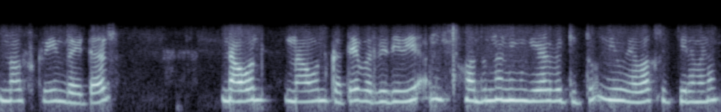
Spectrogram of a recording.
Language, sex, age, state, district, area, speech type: Kannada, female, 60+, Karnataka, Tumkur, rural, conversation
